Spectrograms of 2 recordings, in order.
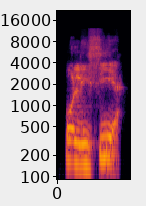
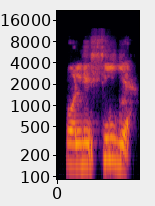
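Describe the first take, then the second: First: The final syllable is pronounced plainly. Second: The final syllable is palatalized.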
